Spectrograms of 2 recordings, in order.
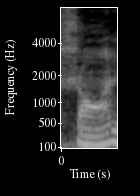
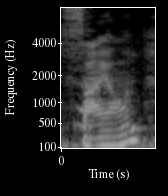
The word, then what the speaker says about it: Sion: Now that I know that it's pronounced Shawn and not Scion.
